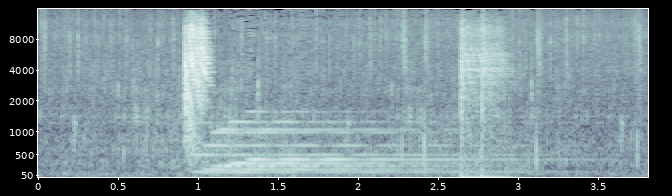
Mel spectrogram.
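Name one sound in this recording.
A short ringing chime sounds as an item is picked up.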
